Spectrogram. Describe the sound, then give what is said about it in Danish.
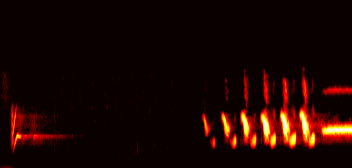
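A yellowhammer sings a quick series of bright, high chirps, repeating notes in a rising cadence before ending on a sustained, drawn-out high tone, with a brief sharp call before it. “Det er guldsporen.”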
